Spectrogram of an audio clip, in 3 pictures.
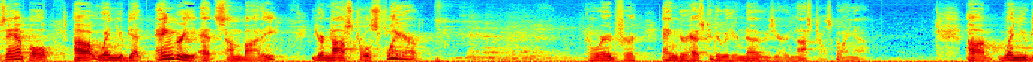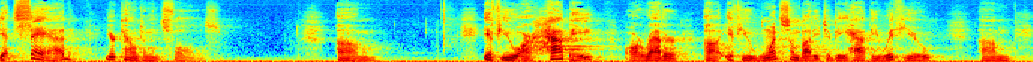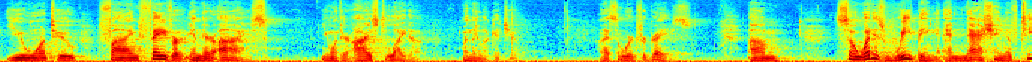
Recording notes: Preached at Trinity-by-the-Cove, Naples, Florida. Readings cropped.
